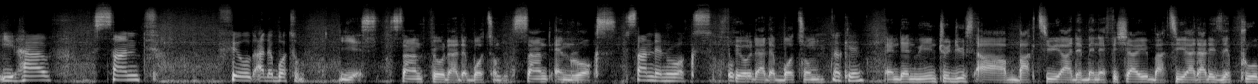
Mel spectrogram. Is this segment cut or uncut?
uncut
